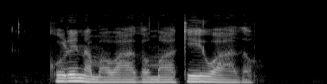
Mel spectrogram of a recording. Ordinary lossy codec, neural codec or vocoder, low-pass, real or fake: none; vocoder, 44.1 kHz, 128 mel bands every 256 samples, BigVGAN v2; 10.8 kHz; fake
